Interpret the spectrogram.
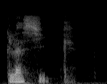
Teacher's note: you don't insist on the final E, so you get K as the last sound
